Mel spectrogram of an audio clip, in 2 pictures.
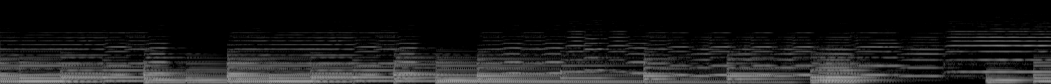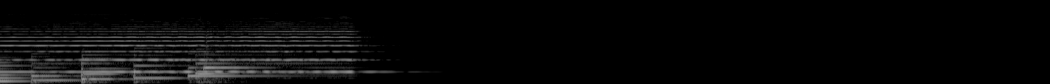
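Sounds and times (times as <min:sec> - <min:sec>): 
violin and viola duet: 0:00.0 - 0:14.5.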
